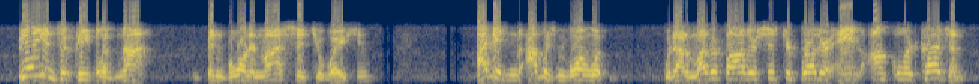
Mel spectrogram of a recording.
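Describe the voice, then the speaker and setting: A man's high, raised and projected voice with lively intonation and very even loudness, at a moderate pace broken by long, frequent pauses. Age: 60s. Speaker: vlogger. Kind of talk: casual monologue. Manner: halting; impassioned.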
